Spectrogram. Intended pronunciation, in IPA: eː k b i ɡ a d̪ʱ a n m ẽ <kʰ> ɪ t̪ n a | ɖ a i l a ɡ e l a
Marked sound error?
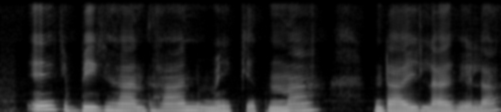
yes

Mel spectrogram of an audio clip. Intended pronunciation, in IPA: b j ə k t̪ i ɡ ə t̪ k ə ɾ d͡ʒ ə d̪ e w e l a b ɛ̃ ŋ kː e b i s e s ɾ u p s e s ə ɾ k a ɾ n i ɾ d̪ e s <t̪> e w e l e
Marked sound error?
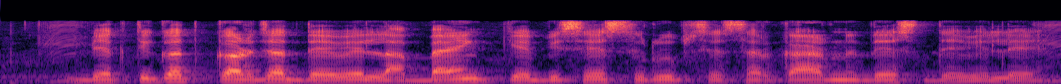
yes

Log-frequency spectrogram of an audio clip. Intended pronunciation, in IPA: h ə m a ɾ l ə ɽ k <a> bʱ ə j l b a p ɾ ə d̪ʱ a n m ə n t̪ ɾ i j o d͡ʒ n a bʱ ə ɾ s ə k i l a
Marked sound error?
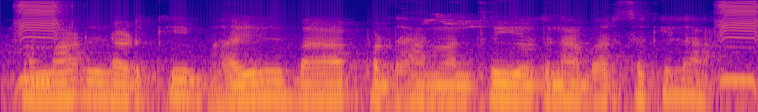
yes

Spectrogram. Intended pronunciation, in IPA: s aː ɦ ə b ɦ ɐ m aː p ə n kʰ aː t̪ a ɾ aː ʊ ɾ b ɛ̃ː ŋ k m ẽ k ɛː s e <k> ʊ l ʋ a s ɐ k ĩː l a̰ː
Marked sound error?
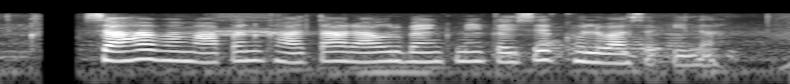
yes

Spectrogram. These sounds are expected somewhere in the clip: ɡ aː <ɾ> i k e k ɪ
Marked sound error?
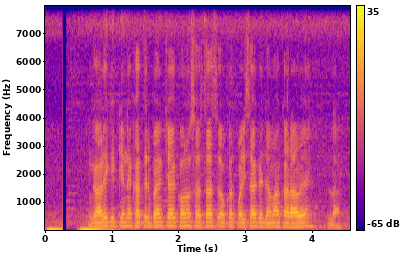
yes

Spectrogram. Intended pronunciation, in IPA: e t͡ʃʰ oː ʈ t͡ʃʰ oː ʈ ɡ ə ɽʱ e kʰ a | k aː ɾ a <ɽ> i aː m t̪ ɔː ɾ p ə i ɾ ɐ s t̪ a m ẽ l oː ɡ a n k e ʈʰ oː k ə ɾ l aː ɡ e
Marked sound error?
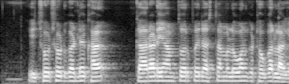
no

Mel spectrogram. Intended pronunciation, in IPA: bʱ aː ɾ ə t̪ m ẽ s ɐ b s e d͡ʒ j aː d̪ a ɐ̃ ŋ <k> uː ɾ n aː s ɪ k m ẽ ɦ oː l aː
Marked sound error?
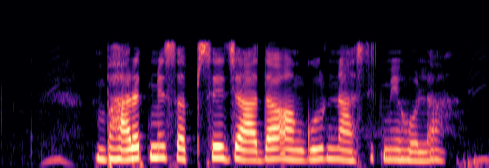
yes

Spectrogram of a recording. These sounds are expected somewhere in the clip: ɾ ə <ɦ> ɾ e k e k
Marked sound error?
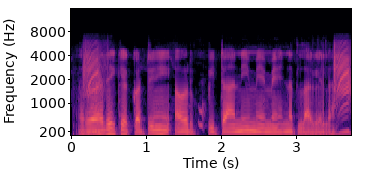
no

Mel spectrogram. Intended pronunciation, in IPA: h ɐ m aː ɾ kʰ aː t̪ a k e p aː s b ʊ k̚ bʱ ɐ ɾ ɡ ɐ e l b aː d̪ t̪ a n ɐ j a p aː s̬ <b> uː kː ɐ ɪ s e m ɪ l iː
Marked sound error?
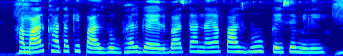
no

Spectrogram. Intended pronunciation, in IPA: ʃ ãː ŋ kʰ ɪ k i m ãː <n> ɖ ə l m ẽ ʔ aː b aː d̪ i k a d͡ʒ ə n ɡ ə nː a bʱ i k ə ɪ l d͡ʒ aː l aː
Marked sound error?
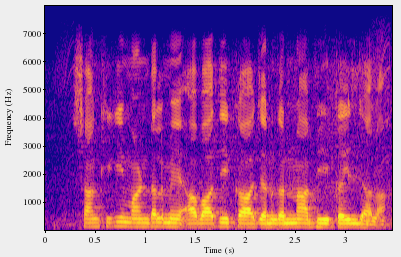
yes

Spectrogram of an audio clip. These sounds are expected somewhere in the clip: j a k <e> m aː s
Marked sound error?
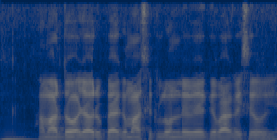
no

